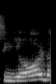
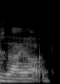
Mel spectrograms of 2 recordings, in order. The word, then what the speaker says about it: Zyod: And Zyod has just two pronunciations, Zyod or Zyod, across all the global languages.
